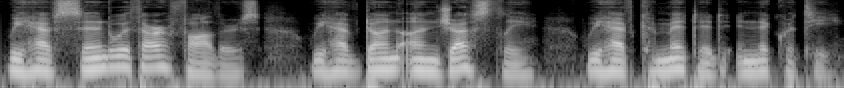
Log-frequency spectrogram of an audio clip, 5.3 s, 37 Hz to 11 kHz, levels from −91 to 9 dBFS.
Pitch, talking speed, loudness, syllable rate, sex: 110 Hz, 160 wpm, -18 LUFS, 5.1 syllables/s, male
